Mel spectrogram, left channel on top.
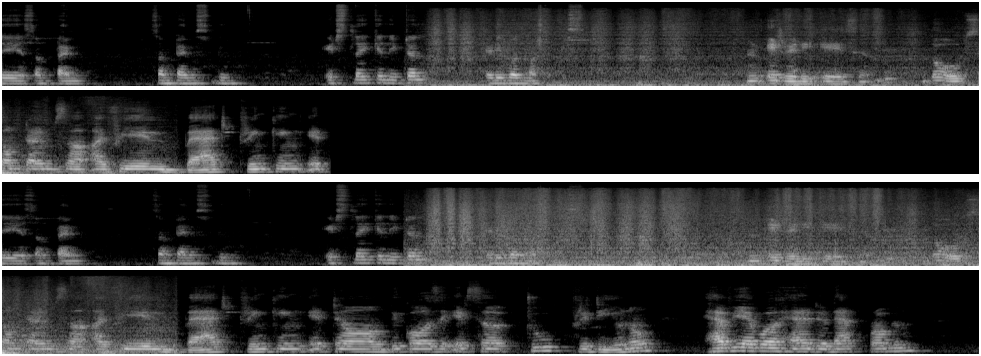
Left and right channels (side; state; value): left; drops out; at 13.1 s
